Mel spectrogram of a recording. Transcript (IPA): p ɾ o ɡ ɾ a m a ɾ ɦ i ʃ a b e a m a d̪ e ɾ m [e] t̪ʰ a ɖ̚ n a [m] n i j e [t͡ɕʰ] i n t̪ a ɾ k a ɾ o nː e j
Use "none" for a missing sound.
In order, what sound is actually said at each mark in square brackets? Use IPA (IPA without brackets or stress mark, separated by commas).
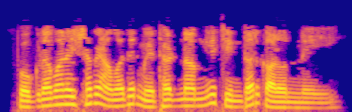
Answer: e, m, t͡ɕ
